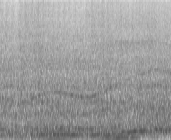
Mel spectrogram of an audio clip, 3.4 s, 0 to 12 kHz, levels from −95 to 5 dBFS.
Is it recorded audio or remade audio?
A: remade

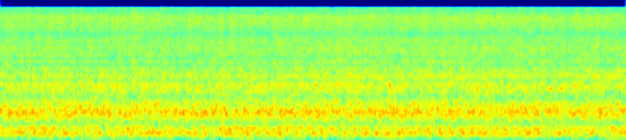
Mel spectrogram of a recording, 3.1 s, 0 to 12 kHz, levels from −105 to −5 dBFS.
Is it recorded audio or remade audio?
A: remade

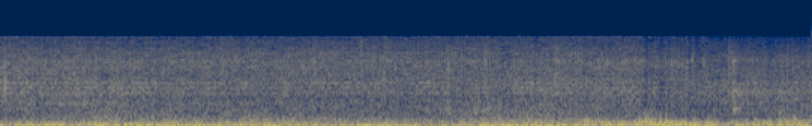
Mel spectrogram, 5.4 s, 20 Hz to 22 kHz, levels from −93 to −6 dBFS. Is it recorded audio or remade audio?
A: remade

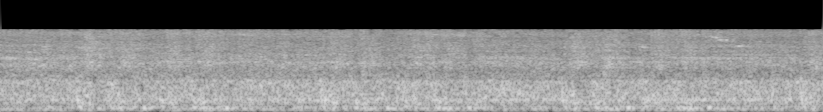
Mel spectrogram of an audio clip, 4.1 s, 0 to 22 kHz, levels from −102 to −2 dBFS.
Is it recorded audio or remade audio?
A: remade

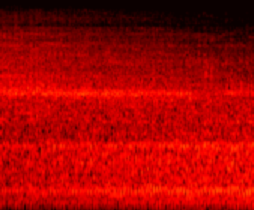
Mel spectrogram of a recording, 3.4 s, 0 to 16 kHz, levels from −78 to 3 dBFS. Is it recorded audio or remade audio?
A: recorded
